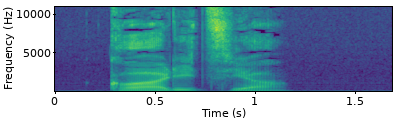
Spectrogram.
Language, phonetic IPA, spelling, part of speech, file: Polish, [ˌkɔaˈlʲit͡sʲja], koalicja, noun, Pl-koalicja.ogg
